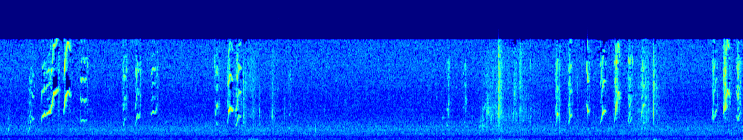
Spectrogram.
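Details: Degu uttering sharp, squeaky high chirps in short scattered clusters throughout, separated by brief quiet gaps, with a few faint low thumps beneath.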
